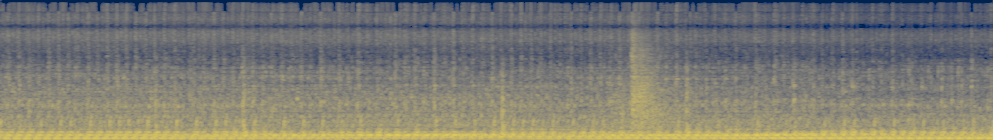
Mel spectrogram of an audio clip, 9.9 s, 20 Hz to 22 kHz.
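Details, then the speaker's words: Dodge Challenger revived after 35 years, after replacing fouled spark plugs and fixing a vacuum hose on an engine that ran rich: a deep, even V8 idle burble with no misses or knocks. Normal idle. "lf and it idles so much better now so i'm excited to really hear uh what this thing sounds like"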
